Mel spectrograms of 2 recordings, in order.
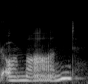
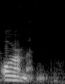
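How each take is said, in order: First: The name is said in a British way. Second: The name is said in an American way.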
